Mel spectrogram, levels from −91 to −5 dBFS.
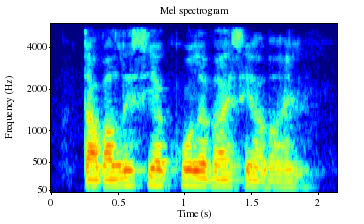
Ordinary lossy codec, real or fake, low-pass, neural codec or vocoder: MP3, 48 kbps; real; 5.4 kHz; none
